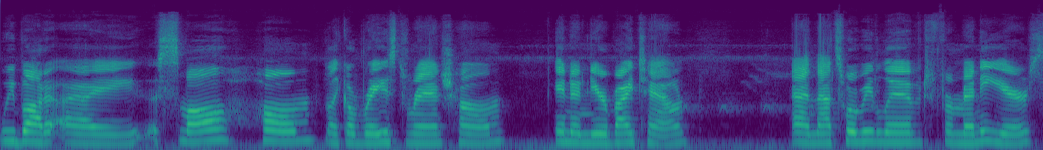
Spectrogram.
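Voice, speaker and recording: A woman's fairly high voice with an American accent and monotone, flat intonation. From US East Coast. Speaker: history teacher and lifestyle vlogger. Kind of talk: casual vlog talk to camera. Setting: outdoors on a front porch.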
